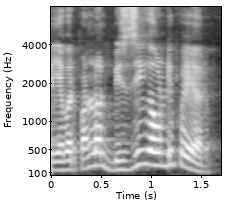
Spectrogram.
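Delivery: ordinary delivery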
